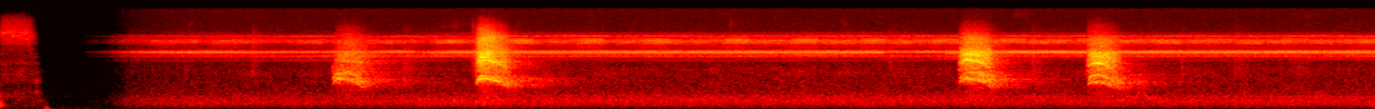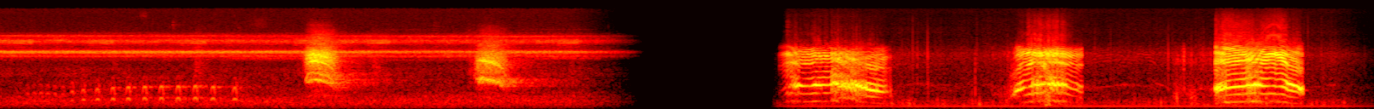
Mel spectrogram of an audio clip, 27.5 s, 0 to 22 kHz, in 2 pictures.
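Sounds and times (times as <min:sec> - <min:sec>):
white-tailed deer in South America: 0:03.3 - 0:03.9, 0:04.7 - 0:05.5, 0:09.6 - 0:10.2, 0:10.8 - 0:11.5, 0:16.8 - 0:17.3, 0:18.5 - 0:19.0, 0:21.5 - 0:22.7, 0:23.8 - 0:24.7, 0:25.8 - 0:26.9.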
